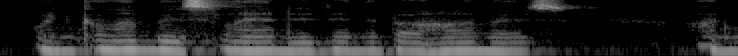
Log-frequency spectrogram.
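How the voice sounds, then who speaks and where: Noticeable background noise behind a man speaking very slowly at a fairly high pitch in a monotone, flat intonation. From England. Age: 60s. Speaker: filmmaker. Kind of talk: conference panel talk.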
